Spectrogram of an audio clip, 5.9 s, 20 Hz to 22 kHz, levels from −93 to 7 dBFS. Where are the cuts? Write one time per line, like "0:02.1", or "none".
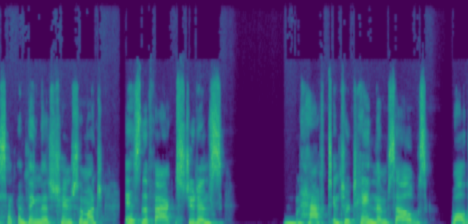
0:01.5
0:02.2
0:03.7
0:04.1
